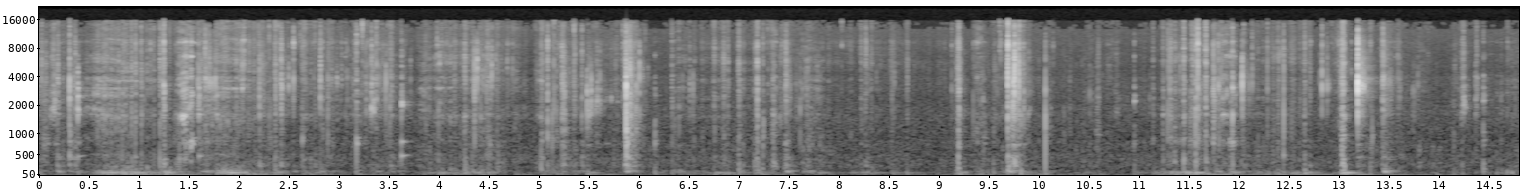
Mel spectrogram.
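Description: A utility-knife blade carves flat chips from a solid white bar of soap with a pink edge, held in the hand. Quiet, bright scraping and crumbly crackling run throughout, broken by a few sharper snaps as chips break away.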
